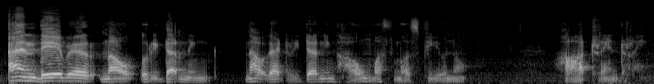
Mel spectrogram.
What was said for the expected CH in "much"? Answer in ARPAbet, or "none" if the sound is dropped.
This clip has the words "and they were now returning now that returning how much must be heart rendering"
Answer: S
